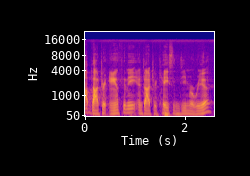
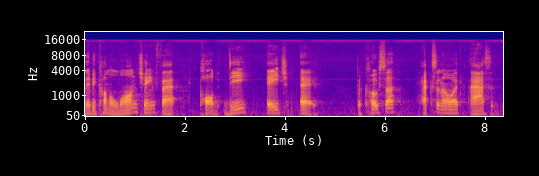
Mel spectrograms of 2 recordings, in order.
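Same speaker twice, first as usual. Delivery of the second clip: very slow, drawn-out, deliberate delivery. Speaker warns listeners, then says the next part very slowly. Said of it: "I'm going to say this really slowly".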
